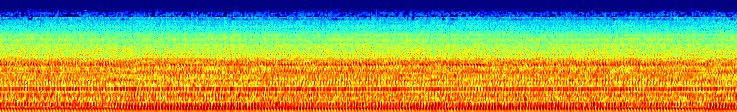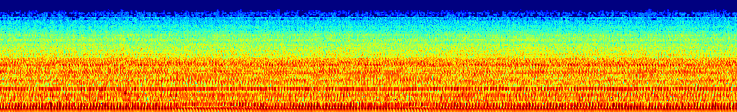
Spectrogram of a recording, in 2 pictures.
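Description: An engine running steadily at an even speed, a constant drone that does not change.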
